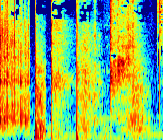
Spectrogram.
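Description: Dry dog kibble poured from a bag into a plastic bowl, a dense rattle of pellets hitting the bowl, followed by a few sharp separate clicks and knocks.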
